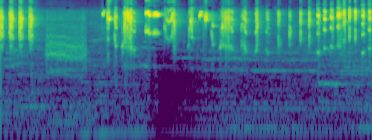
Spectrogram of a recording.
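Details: Long-tailed shrike (cendet) song used as a tutor recording for kept songbirds: rapid bursts of high, sharp chirps and trills, a brief lower buzzy note near the start, then dense repeated clicks speeding up toward the end.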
